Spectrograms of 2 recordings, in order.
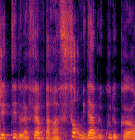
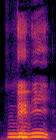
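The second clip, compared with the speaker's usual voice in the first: high, proclaimed no; high loud wolf fib; loud denial; 9 semitones higher, 4 dB louder than usual. Acted. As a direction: deny it boldly. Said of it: "clama le loup".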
